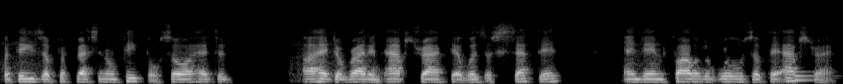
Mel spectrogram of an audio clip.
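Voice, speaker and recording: A man's voice: mid-range voice, flat delivery, normal speed. A man in a heated podcast debate, joining by video call, insulting and talking over the others while repeating himself. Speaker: podcast guest. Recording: dull lo-fi call audio.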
